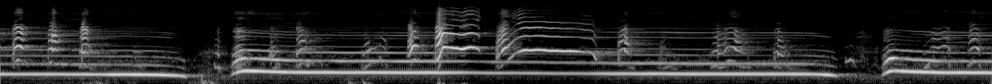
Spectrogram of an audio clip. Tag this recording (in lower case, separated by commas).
coyote howling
